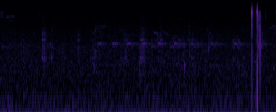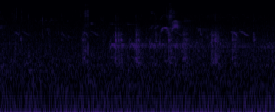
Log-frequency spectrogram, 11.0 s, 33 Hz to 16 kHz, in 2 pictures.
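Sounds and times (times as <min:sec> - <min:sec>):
outdoor ambience: 0:00.0 - 0:11.0
sharp clicks: 0:05.0 - 0:05.4.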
